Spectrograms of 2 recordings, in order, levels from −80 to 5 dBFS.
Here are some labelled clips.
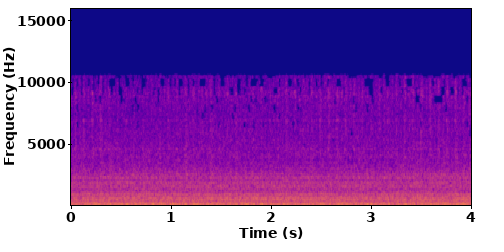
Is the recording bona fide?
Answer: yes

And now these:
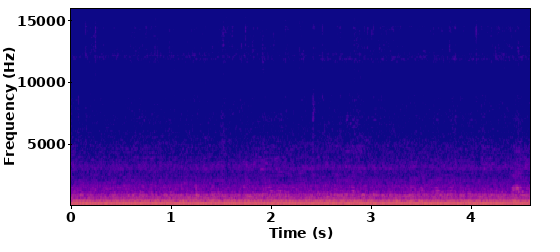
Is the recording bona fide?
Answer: yes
